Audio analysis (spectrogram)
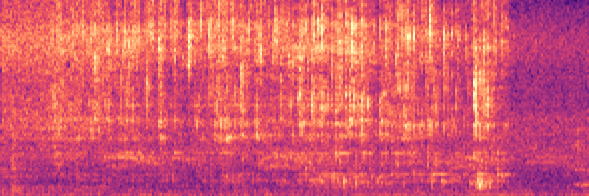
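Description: Water pours steadily from a tap into a pressure cooker holding soaked peanuts, a continuous close splashing fill that swells briefly near the end.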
